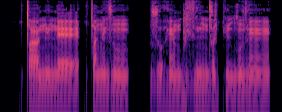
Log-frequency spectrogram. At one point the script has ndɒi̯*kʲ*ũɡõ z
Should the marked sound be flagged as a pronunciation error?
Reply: no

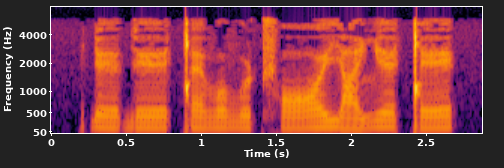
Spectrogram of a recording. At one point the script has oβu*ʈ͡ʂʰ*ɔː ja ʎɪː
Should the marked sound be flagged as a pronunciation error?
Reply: no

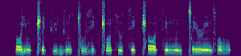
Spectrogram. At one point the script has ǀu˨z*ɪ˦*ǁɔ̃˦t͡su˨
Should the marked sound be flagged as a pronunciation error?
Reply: yes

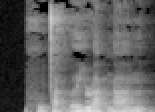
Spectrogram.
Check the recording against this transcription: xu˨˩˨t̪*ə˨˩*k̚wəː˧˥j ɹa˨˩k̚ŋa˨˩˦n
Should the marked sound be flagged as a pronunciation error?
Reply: yes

